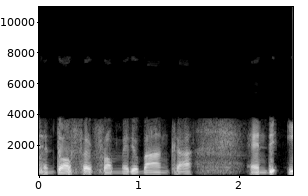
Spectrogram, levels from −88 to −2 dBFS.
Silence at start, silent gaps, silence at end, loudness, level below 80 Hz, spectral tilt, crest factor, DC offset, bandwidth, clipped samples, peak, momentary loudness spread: 0 s; none; 0 s; -19 LUFS; -60 dBFS; -9.5 dB/octave; 16 dB; under 0.1%; 3.9 kHz; under 0.1%; -2 dBFS; 17 LU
